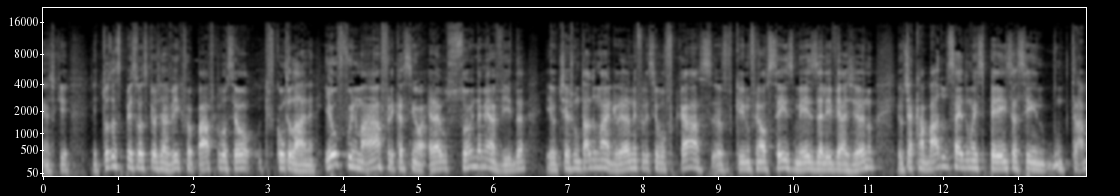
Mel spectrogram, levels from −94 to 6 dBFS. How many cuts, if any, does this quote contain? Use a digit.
1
